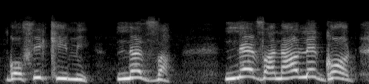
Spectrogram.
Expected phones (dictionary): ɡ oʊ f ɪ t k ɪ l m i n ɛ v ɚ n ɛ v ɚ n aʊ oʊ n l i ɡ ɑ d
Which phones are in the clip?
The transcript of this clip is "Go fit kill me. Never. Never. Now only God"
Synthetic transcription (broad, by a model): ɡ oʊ f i k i m i n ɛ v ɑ n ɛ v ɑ n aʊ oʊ l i ɡ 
